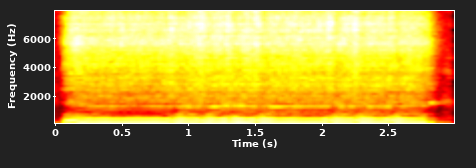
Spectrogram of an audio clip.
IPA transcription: z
